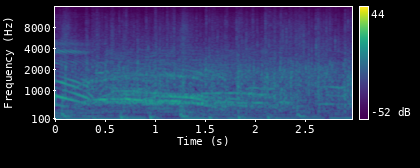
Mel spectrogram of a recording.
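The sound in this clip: A studio audience applauds to welcome guests onto a comedy panel show, a dense, continuous clatter of many hands clapping that holds at an even, loud level throughout.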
